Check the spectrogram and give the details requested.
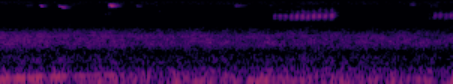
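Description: Near silence outdoors: a faint low rumble, with a few tiny high bird chirps in the first two seconds and a short, rapid bird trill about two-thirds of the way through.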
